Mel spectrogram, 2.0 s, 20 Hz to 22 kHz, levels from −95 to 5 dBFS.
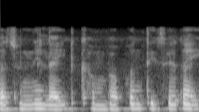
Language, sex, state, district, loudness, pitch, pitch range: Marathi, female, Maharashtra, Sindhudurg, -18 LUFS, 155 Hz, 150-165 Hz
